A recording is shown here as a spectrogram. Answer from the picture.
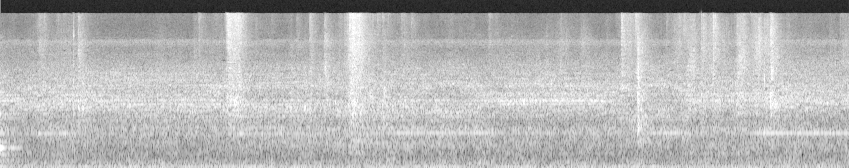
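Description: Low steady hiss with a few faint, brief rustles as a fabric strap is fastened and adjusted around a leg.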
